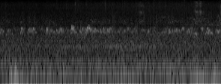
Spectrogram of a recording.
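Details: European bee-eaters during rival fights: a dense, continuous chatter of rolling, burry calls from several birds overlapping, with soft low rumbling noise underneath.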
